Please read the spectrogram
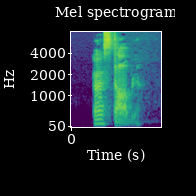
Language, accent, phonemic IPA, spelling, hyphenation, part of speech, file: French, France, /ɛ̃s.tabl/, instable, in‧stable, adjective, LL-Q150 (fra)-instable.wav
- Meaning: unstable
